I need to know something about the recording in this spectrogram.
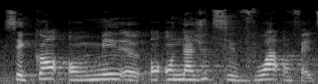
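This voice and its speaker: A young woman from Congo hosts a casual TV chat show in a studio, playful and chatty and laughing at herself. Her medium-pitched voice is measured and fairly even. Long reverb, faint ambience and a little hiss or hum color the recording.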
